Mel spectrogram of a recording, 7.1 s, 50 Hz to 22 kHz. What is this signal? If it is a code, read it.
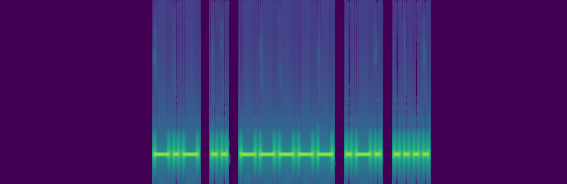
Morse code, heard as a keyed tone, about 20 wpm, 700 Hz. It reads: KI0RH
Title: USA Call Signs - 5 Characters - Repeated 2x - 20wpm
